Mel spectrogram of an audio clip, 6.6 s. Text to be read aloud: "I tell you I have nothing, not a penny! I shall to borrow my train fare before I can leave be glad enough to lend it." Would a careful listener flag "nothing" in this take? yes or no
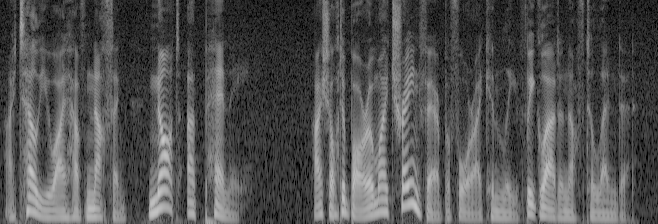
no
